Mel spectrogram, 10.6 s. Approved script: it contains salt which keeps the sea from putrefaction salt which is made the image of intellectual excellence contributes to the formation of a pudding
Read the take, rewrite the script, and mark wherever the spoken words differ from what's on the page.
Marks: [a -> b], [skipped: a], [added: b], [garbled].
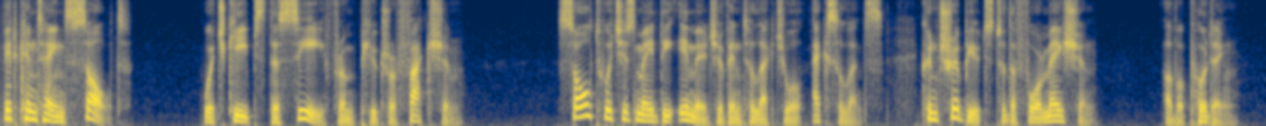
it contains salt which keeps the sea from putrefaction salt which is made the image of intellectual excellence contributes to the formation of a pudding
